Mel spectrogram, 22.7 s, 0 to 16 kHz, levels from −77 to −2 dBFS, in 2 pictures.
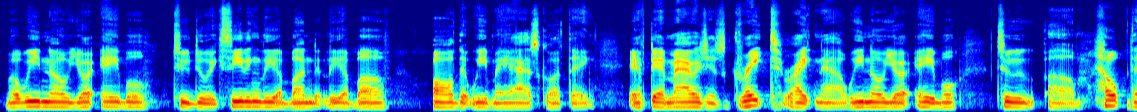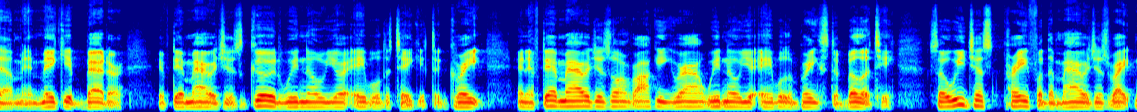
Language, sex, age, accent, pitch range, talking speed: English, male, 40-59, American, 120-140 Hz, 195 wpm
